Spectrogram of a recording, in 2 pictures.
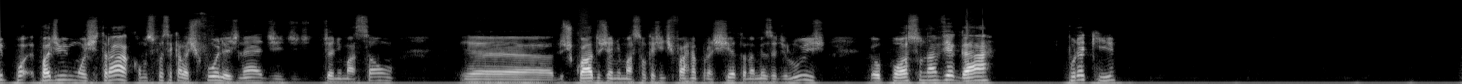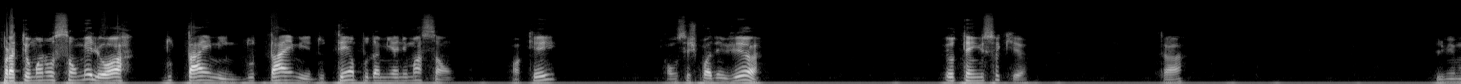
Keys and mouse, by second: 26.9 click.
